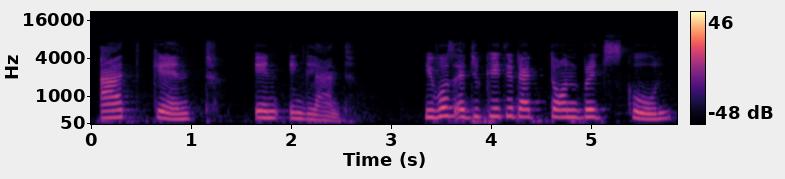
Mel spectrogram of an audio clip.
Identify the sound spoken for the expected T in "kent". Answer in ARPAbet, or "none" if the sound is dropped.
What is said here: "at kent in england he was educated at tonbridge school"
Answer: T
